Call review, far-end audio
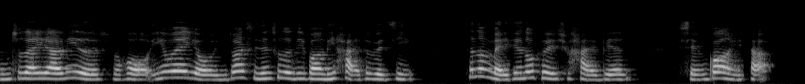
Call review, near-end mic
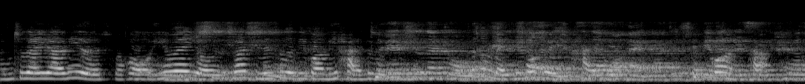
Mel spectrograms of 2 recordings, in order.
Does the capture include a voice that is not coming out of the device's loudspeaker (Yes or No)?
Yes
